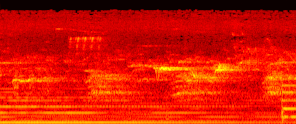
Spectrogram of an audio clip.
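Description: Soft background music of held, sustained notes, with short chirping bird calls over it.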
